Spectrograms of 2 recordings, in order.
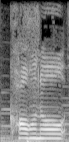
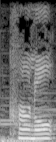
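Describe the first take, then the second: First: It is pronounced the way it looks spelled. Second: It is pronounced in the standard established way. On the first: The speaker calls it wrong. "you might determine the pronunciation in your head" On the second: The speaker calls it right. "it's actually"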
